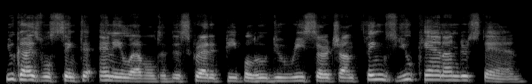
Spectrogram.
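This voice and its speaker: A man's voice: a little high, animated, normal speed, lightly acted. A man playing a grumpy, defensive researcher with a snappish, indignant manner in a readers-theater drama. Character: jittery, grumpy, defensive male UFO researcher. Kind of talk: amateur readers-theater script reading.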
